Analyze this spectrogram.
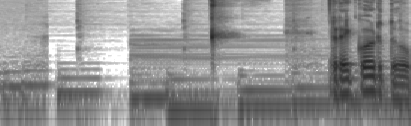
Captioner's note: snap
